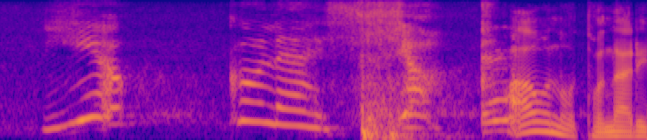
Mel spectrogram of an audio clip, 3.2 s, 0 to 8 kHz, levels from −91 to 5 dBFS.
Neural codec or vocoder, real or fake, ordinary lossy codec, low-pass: codec, 16 kHz, 4 kbps, X-Codec, HuBERT features, trained on LibriSpeech; fake; none; none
